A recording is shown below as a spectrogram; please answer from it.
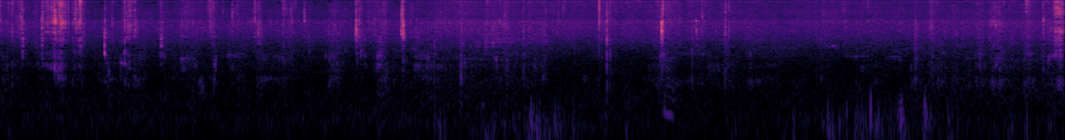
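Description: Small clicks and soft wet handling sounds of hands cleaning a raw squid and picking up cucumber pieces on a banana leaf, with a few short low sounds around the middle and near the end.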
